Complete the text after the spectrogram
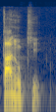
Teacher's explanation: Actually accented on the first syllable, so tanuki.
